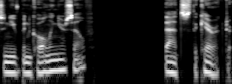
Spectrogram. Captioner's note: pause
